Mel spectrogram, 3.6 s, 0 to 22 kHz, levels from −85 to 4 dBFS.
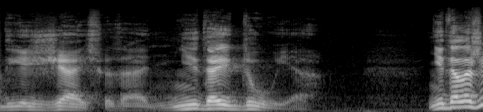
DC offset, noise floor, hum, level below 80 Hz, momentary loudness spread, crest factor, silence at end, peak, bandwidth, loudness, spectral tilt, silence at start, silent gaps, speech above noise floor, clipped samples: under 0.1%; -60 dBFS; none; -66 dBFS; 18 LU; 20 dB; 0 s; -4 dBFS; 16 kHz; -22 LUFS; -4 dB/octave; 0 s; none; 37 dB; under 0.1%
